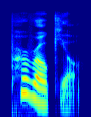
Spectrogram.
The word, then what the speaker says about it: parochial: Parochial. Let's pronounce it together. Po. Parochial. The stress is on that second syllable. Row. Pero.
